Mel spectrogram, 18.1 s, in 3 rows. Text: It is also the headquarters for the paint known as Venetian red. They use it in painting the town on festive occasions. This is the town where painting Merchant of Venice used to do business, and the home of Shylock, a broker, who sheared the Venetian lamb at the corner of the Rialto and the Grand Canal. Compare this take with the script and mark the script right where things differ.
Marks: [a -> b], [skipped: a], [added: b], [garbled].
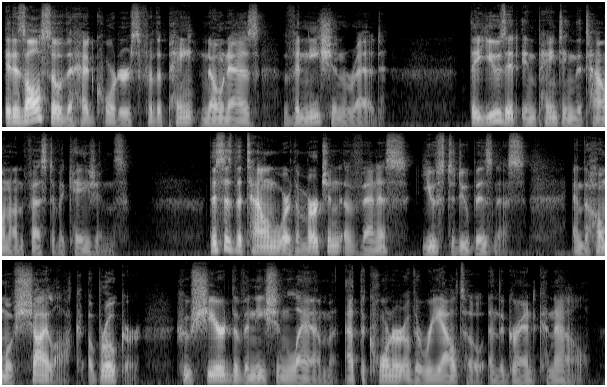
It is also the headquarters for the paint known as Venetian red. They use it in painting the town on festive occasions. This is the town where [painting -> the] Merchant of Venice used to do business, and the home of Shylock, a broker, who sheared the Venetian lamb at the corner of the Rialto and the Grand Canal.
